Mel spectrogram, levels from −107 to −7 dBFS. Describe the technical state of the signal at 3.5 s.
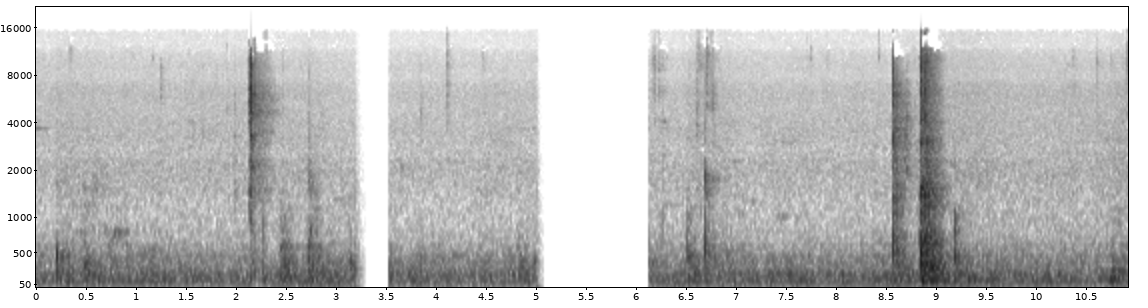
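At 3.5 s you're inside a call audio freeze running from about 3.19 to 3.55 s. The last bit of sound gets stretched into a short fading buzz or hiss, then drops to silence for roughly 0.28 s of the gap. When the audio resumes it picks up right where it left off, so nothing's lost, but everything after lands about 0.34 s later. The likely cause is packets stalling in transit until the jitter buffer ran dry.

There's also gain pumping underneath, present across the whole clip. The gain gets pulled down whenever something loud comes through, with the level swinging by around 5 dB. That leaves the dynamics flattened and a bit squashed. It's likely the input gain is cranked well past what the microphone needs, with a fast limiter or compressor clamping down on every peak.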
